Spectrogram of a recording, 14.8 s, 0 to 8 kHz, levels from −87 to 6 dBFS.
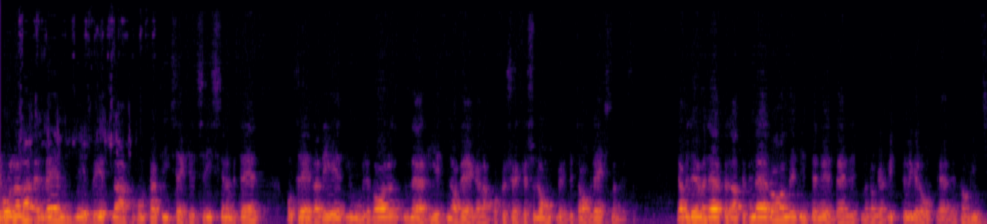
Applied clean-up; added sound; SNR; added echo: neural separator model SepFormer DNS4.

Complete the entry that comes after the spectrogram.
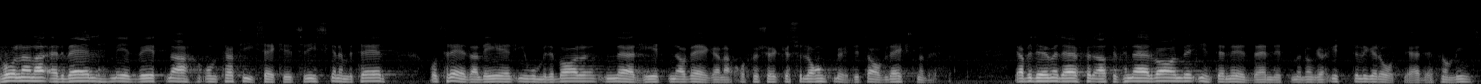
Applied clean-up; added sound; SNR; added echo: none; none; none; none.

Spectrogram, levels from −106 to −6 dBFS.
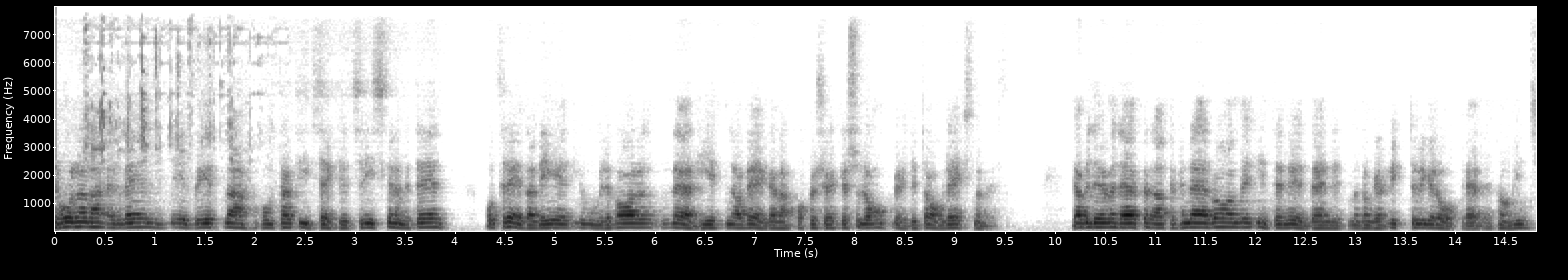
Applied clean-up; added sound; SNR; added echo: neural mask model DeepFilterNet 3.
